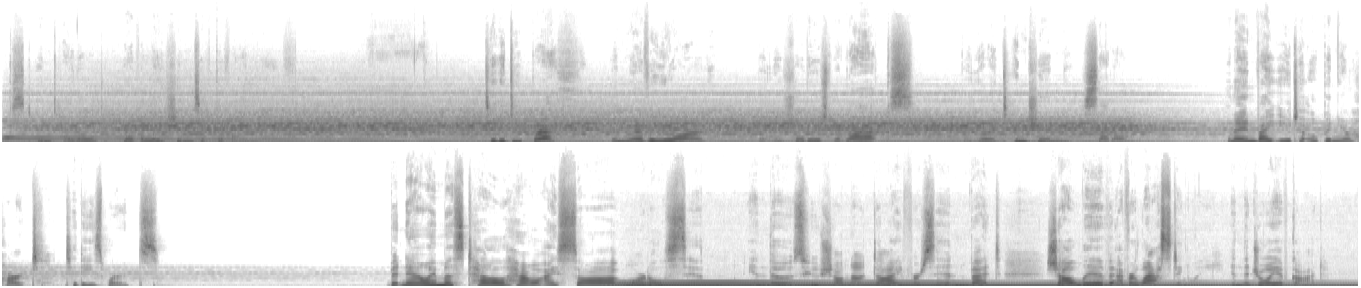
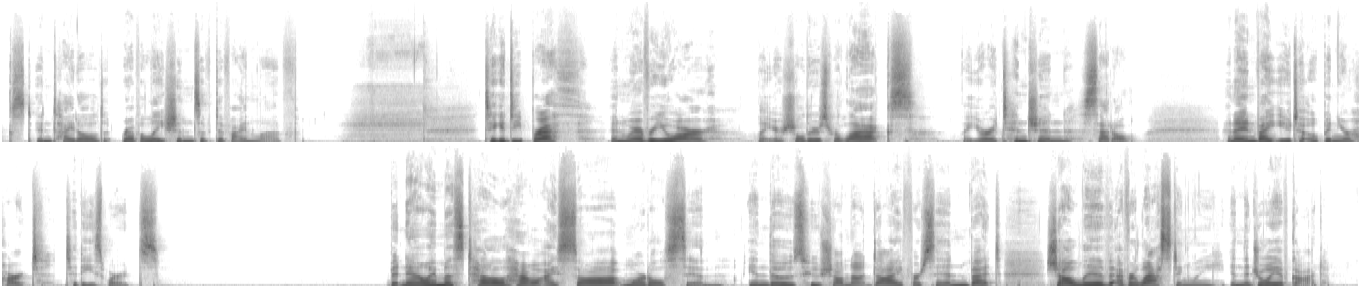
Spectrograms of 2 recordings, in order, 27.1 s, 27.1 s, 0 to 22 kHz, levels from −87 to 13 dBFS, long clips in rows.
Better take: second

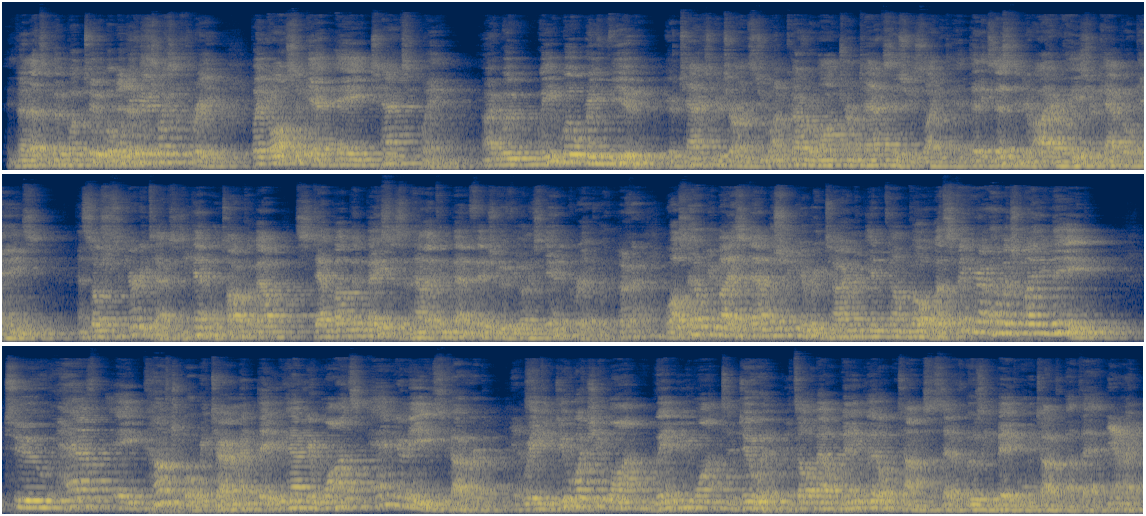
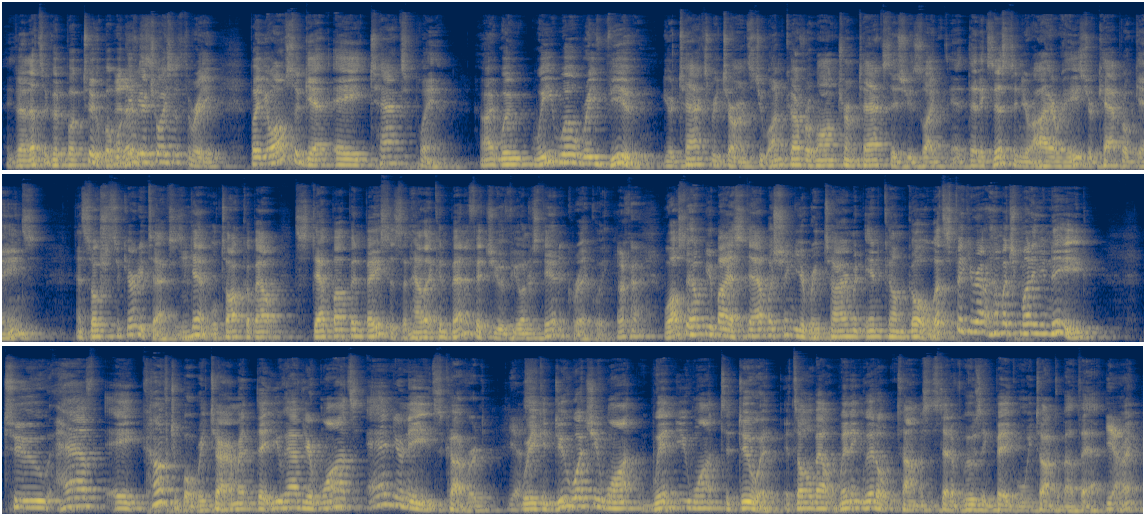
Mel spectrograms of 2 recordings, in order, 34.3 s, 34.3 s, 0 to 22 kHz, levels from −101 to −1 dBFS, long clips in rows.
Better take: second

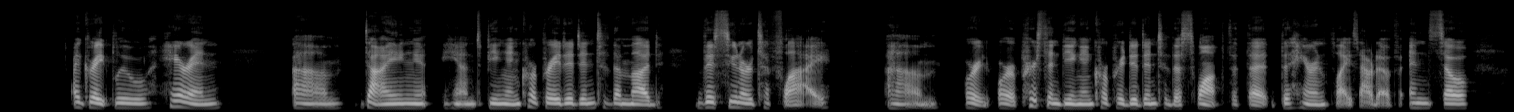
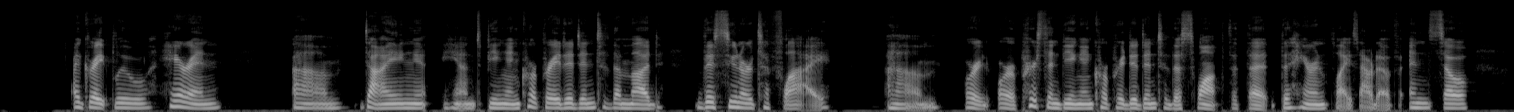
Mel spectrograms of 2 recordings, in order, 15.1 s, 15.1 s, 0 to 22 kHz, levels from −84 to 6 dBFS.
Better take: second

